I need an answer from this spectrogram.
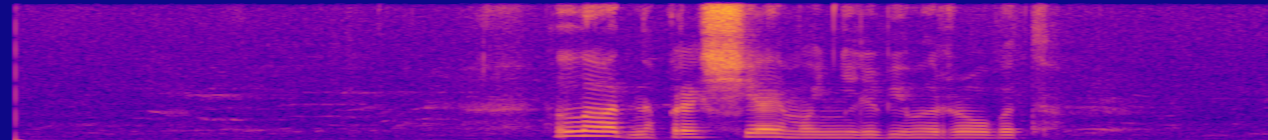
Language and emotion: Russian, sad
